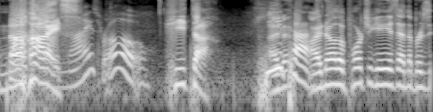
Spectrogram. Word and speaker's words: Rita: She's Rita Peters. Oh, from Portugal. nice. Nice roll. Hita.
